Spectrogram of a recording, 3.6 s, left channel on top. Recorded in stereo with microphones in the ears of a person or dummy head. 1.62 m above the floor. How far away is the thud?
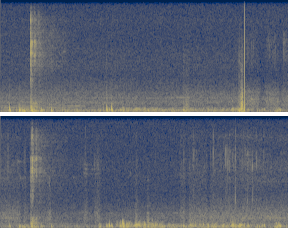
About 6.5 m.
